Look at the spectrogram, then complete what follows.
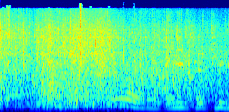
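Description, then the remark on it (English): Continuous rushing, sloshing, freezing-cold creek water in California as a water investigator wades up to his waist and splashes through it doing forensic hydrology, with a man's voice faintly talking underneath toward the end. “up to his waist in freezing cold water, doing what he dubs forensic hydrology, investigating Durkee's concerns.”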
